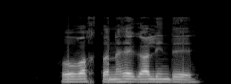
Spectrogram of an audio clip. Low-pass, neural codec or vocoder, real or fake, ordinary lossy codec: 9.9 kHz; none; real; MP3, 96 kbps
